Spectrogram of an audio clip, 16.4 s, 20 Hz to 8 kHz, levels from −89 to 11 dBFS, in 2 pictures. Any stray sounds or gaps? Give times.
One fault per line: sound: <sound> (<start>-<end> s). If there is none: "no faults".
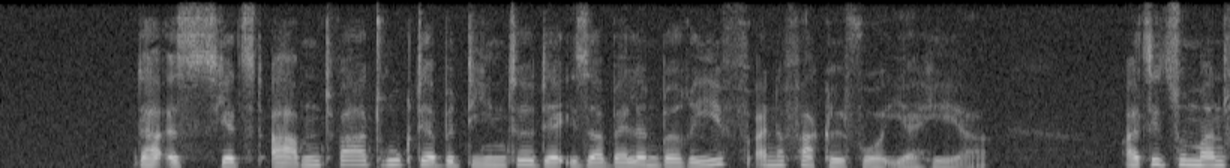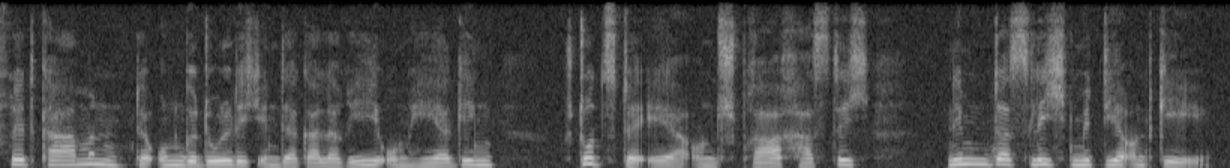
no faults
